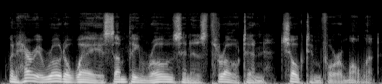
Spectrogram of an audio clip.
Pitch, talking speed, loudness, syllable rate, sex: 100 Hz, 235 wpm, -16 LUFS, 5.8 syllables/s, male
